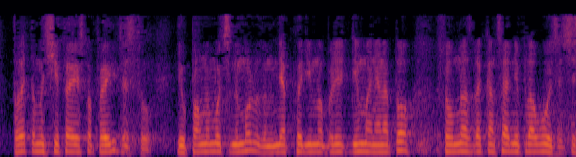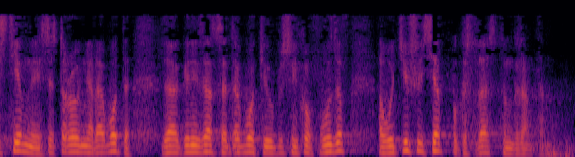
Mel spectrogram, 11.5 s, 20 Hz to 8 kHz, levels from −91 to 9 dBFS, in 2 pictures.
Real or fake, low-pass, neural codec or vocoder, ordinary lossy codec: fake; 7.2 kHz; codec, 24 kHz, 0.5 kbps, DualCodec; MP3, 24 kbps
